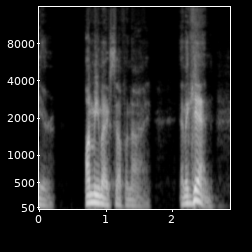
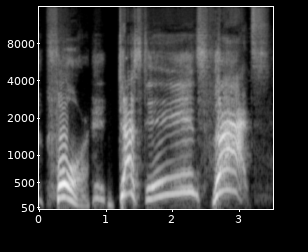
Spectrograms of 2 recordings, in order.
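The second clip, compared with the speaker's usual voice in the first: announcer intro; 8 semitones higher, much slower than usual. Acted. Announcing segment.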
